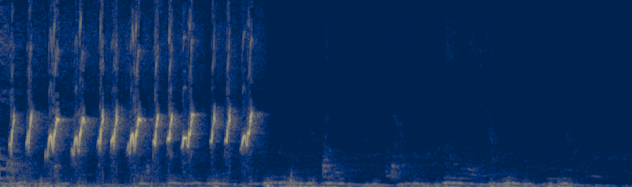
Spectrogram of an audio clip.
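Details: Sooty-headed bulbul, a male songbird in lively, full song, used as a lure recording: a fast run of about a dozen sharp, bright chirped notes for two seconds, then a low droning hum until the end.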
